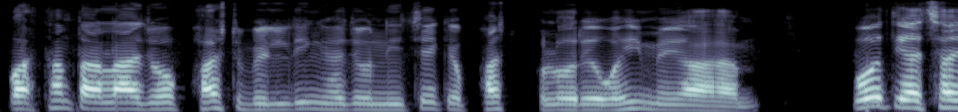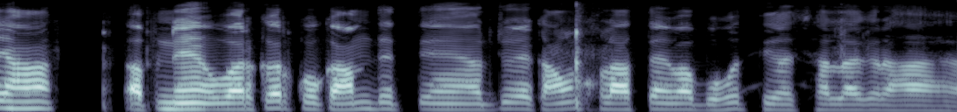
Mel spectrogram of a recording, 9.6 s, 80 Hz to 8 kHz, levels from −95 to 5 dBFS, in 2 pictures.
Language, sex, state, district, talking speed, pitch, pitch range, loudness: Hindi, male, Bihar, Jahanabad, 245 wpm, 160 Hz, 150-170 Hz, -17 LUFS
